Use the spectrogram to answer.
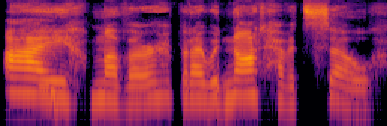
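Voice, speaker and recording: A woman's voice: a little high, moderate pace, bright, forceful tone. A woman playing a precocious, chatty young prince in a Shakespearean radio play, telling things in formal but childlike speech. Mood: pert.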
